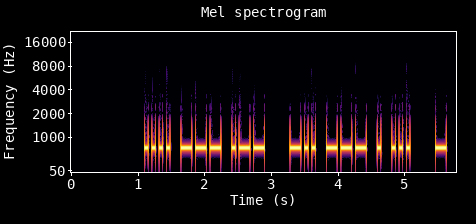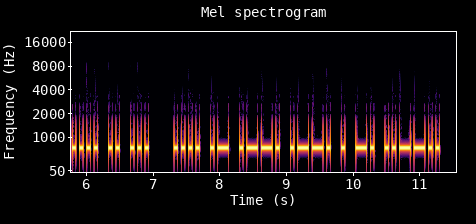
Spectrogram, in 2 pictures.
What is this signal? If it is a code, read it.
Morse code, heard as a keyed tone, about 22 wpm, 700 Hz. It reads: HOW DOES THIS HAPPEN?
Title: Sentences from Top 400 Words 22wpm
